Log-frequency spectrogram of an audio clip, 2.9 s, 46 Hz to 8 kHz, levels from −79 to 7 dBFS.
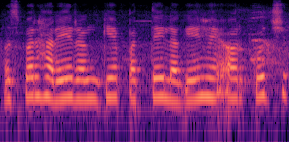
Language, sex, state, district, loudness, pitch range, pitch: Hindi, female, Maharashtra, Mumbai Suburban, -17 LUFS, 220-235 Hz, 230 Hz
